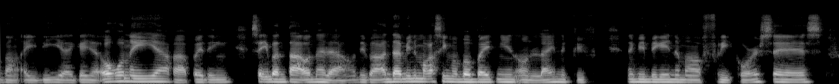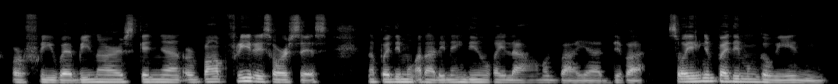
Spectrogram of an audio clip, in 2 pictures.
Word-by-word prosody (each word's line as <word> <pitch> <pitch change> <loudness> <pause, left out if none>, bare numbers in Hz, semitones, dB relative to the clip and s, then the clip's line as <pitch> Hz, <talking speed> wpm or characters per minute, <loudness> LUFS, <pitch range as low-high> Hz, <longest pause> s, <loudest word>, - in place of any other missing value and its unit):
bang 100 -2 -6
idea 105 +1 -4
ganyan 100 -1 -3
o 125 - +8
kung 140 +1 +3
nahihiya 130 -1 +2
ka 95 -1 -1
puwedeng 105 0 -2 0.2
sa - - -1
ibang 115 -1 +4
tao 110 -2 +4
na 115 -1 +2
lang 95 0 -2
di 105 - -3
ba, 105 0 +1
ang 115 - +1
dami 125 +1 +5
naman 130 -1 +2
kasing 130 -1 -1
mababait 115 -2 +4
ngayon 115 -1 0
online 105 +2 -1
nag 115 - -14
fi 105 - -5 0.5
nagbibigay 115 -1 +2
ng 110 - 0
mga 100 -1 -2
free 105 -2 -5
courses 110 +1 -2 0.3
or 105 - 0
free 105 -1 -3
webinars 110 +3 +1
ganyan 110 -1 0
or 110 0 -3
mga 120 +1 0
free 155 +2 +4
resources 110 -5 0 0.4
na 115 - -3
puwede 115 0 +3
mong 115 -1 +1
aralin 105 -1 -1
na 110 - -2
hindi 110 0 0
mo 105 - -3
kailangang 100 -2 -5
magbayad, 90 -2 -5
di 100 - -6
ba? 90 -2 -2 0.2
So 125 - +1
yun, 135 +2 +4
yun 150 0 +3
puwede 135 -2 +4
mong 120 -2 -1
gawin. 95 -4 -2
110 Hz, 195 wpm, -23 LUFS, 100-115 Hz, 0.5 s, o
